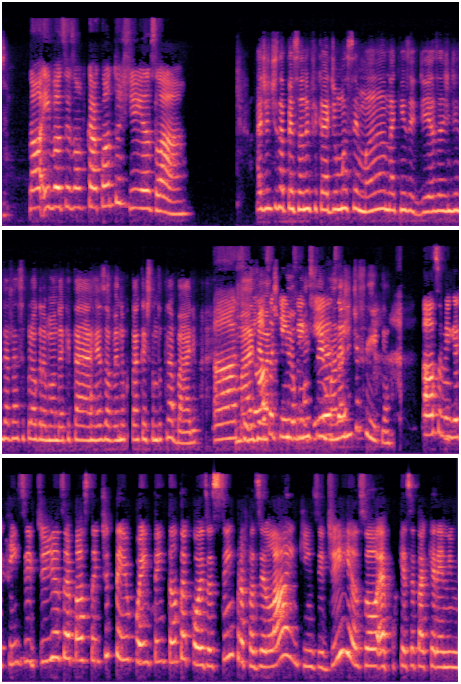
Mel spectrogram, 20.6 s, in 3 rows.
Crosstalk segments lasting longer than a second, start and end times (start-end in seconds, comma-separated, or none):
10.3-11.8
